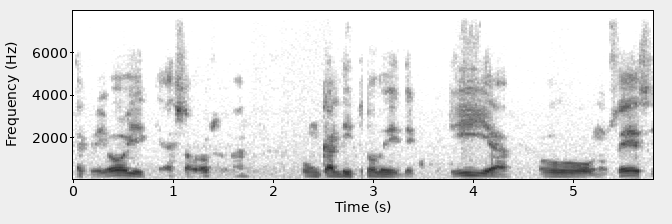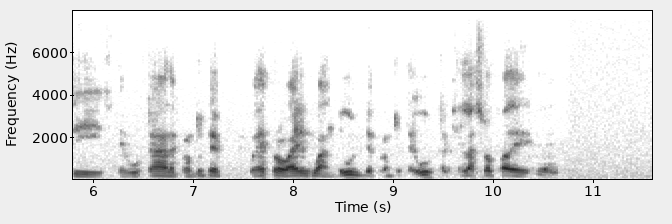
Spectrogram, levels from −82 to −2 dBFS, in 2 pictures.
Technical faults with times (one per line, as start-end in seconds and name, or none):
1.38-1.77 echo leak
9.53-9.85 echo leak
10.40-10.66 echo leak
